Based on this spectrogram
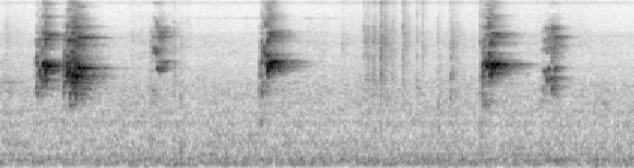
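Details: A tame, talking Javan myna is recorded as a lure. It gives a rapid double squawk, then single harsh rasping notes and a softer chirp, all high and buzzy, with short pauses between them and a faint hiss behind.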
